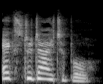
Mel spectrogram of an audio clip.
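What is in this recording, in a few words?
"extraditable", British English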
